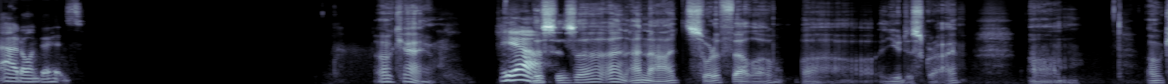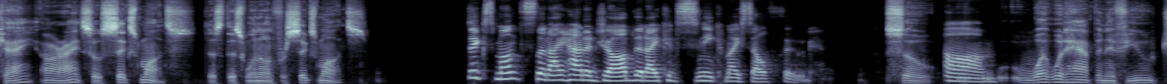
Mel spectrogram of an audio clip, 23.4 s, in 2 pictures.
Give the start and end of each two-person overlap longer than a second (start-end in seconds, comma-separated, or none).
none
